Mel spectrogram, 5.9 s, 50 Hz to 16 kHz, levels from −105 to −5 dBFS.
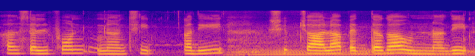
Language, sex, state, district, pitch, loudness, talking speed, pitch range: Telugu, female, Andhra Pradesh, Annamaya, 210 Hz, -20 LUFS, 100 wpm, 195-220 Hz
